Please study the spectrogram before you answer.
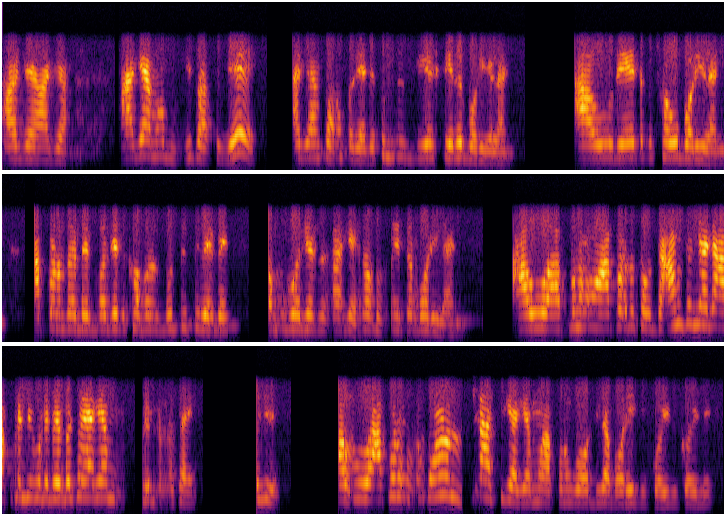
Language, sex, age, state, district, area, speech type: Odia, female, 45-60, Odisha, Sundergarh, rural, conversation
